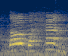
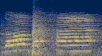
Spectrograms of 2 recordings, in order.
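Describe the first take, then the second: First: The word ends with an n sound. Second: The word ends on a long open vowel. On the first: The speaker calls it wrong. "ini jangan kalian baca dobhan" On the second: The speaker calls it right. "Karena ini diwakafkan, maka dibacanya yaitu seperti membaca matobi'i"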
